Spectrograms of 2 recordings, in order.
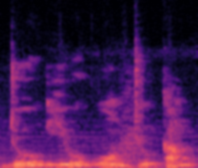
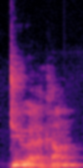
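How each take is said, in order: First: Want and to are said as separate full words. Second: Want and to blend into one word, wanna.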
